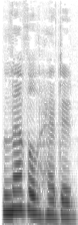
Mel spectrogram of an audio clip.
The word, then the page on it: level-headed: American English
